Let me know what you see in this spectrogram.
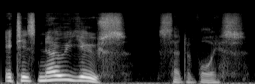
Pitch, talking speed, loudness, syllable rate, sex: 145 Hz, 165 wpm, -14 LUFS, 4.3 syllables/s, male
